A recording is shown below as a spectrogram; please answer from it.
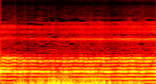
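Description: A young man's voice holding one long chanted note at a steady pitch into a microphone, with a low rumble underneath.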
